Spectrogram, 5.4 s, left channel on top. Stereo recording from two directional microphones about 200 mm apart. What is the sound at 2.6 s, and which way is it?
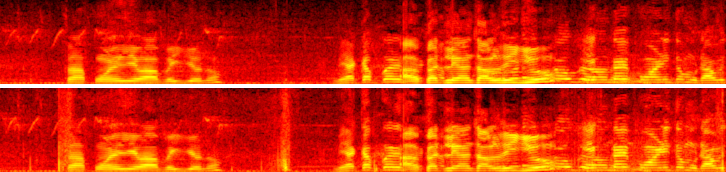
Speech, 20° right (ahead or behind).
